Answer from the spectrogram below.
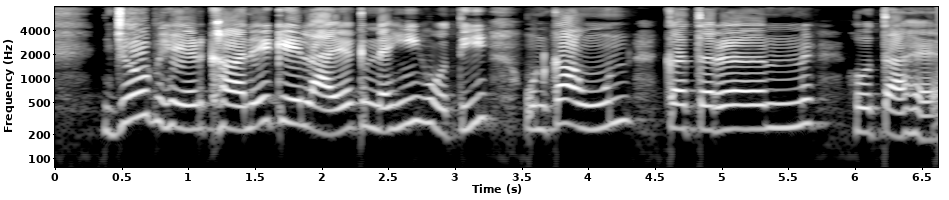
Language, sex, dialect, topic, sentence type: Hindi, female, Marwari Dhudhari, agriculture, statement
